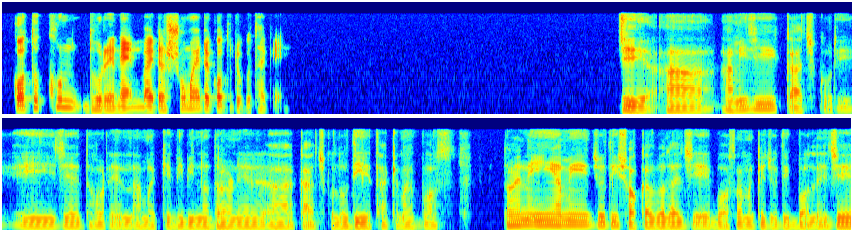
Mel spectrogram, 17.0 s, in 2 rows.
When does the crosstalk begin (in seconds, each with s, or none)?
none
